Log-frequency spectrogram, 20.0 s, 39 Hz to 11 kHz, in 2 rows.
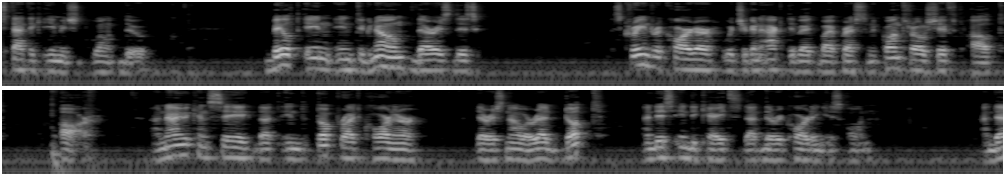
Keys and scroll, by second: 1.2 ctrl+alt+shift+r.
